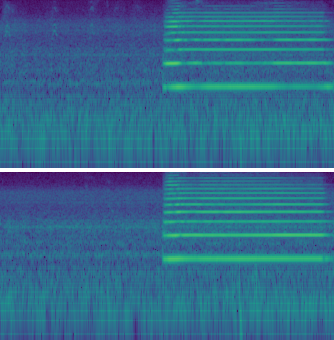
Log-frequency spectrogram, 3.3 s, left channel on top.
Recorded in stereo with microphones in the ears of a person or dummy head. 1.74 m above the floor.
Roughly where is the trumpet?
Right.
